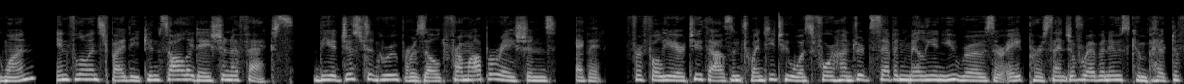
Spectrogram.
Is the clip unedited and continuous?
yes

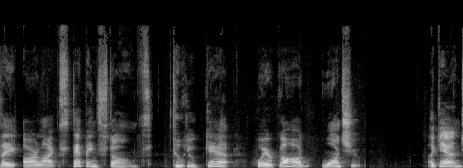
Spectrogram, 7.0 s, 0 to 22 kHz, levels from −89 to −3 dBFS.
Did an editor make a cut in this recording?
yes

